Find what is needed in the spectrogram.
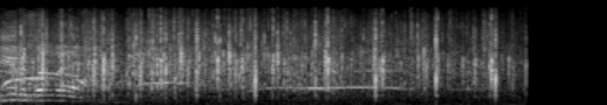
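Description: A voice trails off in the first half second, then an audience claps and cheers at the end of a live band's song. The sound cuts off suddenly about three and a half seconds in.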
